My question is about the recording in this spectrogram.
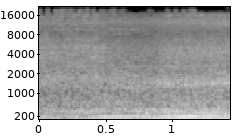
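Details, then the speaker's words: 26mm rotary hammer drill after full repair (gearbox, bearings, armature, field, carbon brushes, greasing), unloaded test: smooth steady motor hum climbing slightly, no rattles or grinding; working properly. "और सुनी इसकी आवाज ये देखो हमारी proper work कर रही है।"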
